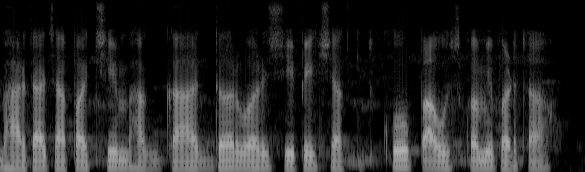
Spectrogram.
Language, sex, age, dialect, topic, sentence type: Marathi, male, 41-45, Southern Konkan, agriculture, question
